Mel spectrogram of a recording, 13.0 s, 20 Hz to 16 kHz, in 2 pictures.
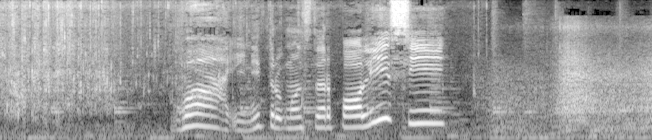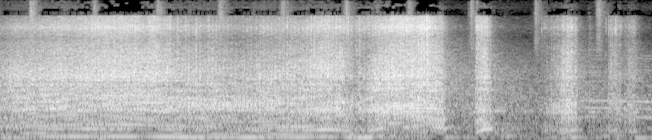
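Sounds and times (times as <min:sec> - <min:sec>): engine revving: 0:04.9 - 0:13.0.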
